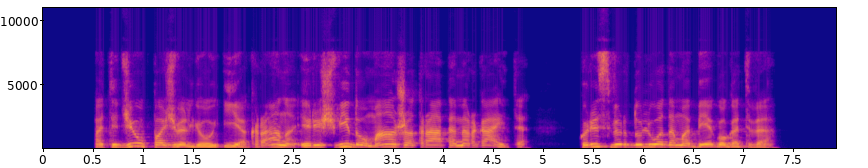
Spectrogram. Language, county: Lithuanian, Vilnius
